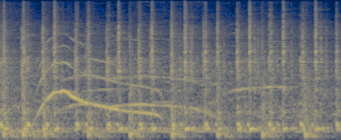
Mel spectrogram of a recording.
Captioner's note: polynesian drumming; yelling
